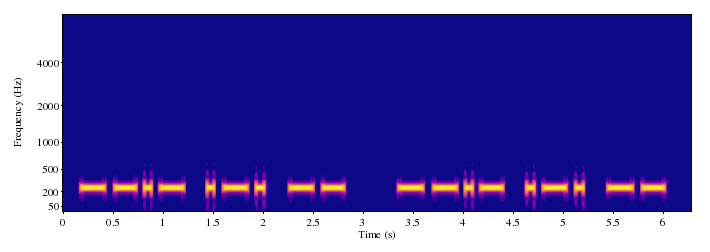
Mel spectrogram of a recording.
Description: Morse code, heard as a keyed tone, about 14 wpm, 250 Hz. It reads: QRM QRM
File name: morse-training-15WPM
